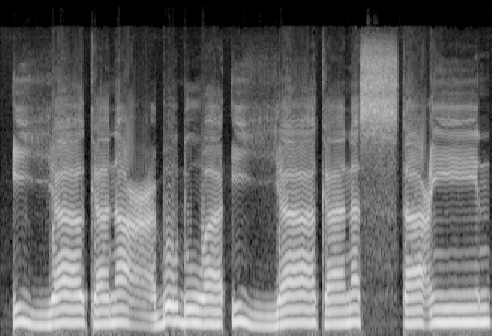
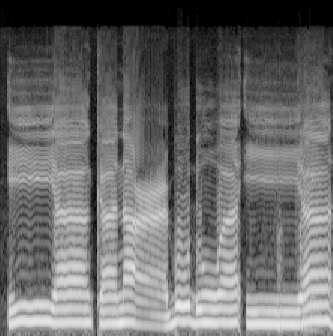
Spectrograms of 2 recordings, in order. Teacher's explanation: Annabr adalah bunyi yang dinaikkan, bunyi yang beresonansi untuk menunjukkan bahwa huruf tersebut memiliki tashdid.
